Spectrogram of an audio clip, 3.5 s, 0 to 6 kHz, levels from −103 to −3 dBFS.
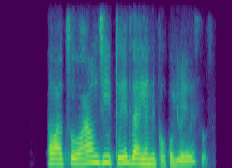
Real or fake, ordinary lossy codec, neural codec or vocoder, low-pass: fake; Opus, 32 kbps; codec, 16 kHz, 0.5 kbps, FreqCodec, larger model; 5.4 kHz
